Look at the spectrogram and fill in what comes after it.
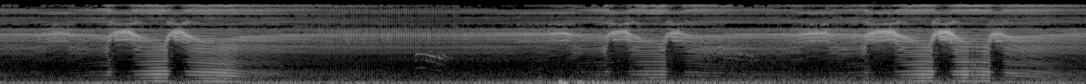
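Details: Robust cicada (minminzemi) song: throbbing, harmonic 'meen-meen' notes coming in clusters of two or three with pauses between, over a constant thin high-pitched drone from the surroundings.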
